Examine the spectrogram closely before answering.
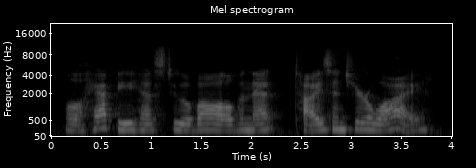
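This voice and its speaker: A plain, everyday voice from a woman, medium in pitch, fairly even in intonation, at a moderate pace. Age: 60s. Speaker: makeup seller and lifestyle vlogger. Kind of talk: live makeup tutorial with casual chat. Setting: livestream. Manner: casual, conversational.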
